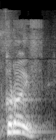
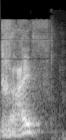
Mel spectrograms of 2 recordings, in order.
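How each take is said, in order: First: The name is said with a Mexican Spanish pronunciation. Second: The name is said with a Dutch-style pronunciation. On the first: This is the common local pronunciation everyone uses. "al que todos en México le decimos Cruyff" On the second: This is the original pronunciation, unfamiliar to local listeners. "si yo llegara a hablar de una leyenda llamada Johan Cruyff, ¿me dirían quién?"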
